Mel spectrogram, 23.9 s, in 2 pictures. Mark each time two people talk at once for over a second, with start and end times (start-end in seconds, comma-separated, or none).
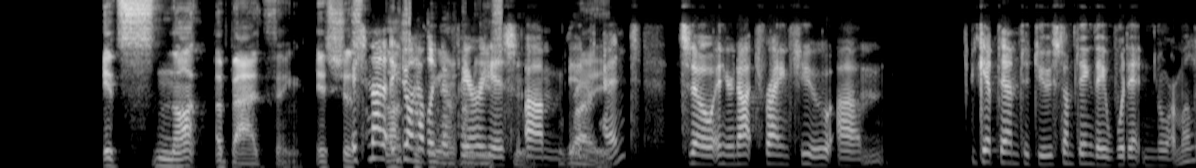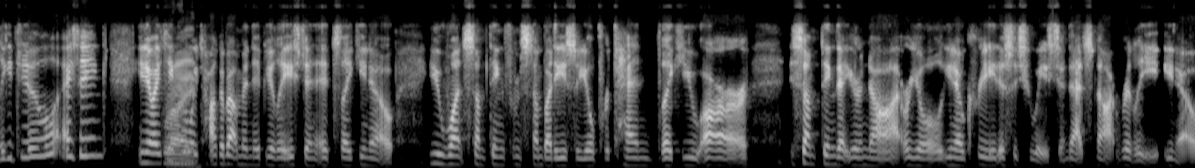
3.5-6.2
